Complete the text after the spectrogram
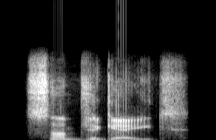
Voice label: "subjugate", British

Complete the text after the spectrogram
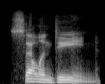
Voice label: "celandine", American

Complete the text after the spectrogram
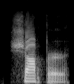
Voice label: "shopper", American

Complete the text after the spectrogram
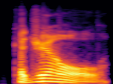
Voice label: "cajole", American

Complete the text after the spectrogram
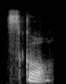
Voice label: "scaur", Indian

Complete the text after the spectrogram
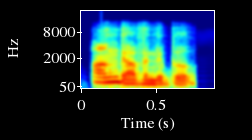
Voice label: "ungovernable", Indian

